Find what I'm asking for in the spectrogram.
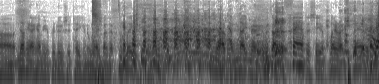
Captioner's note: laughter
